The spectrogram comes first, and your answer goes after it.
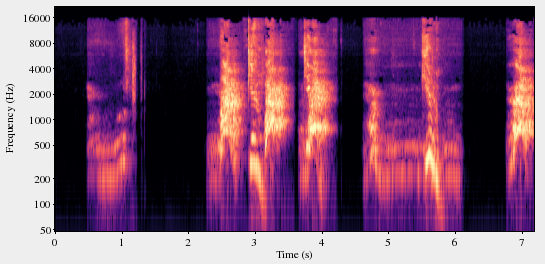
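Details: Pet Chihuahua frightened by a stuffed animal horse gives a short whine, then a run of harsh barks and a drawn-out growling bark with a dipping pitch.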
